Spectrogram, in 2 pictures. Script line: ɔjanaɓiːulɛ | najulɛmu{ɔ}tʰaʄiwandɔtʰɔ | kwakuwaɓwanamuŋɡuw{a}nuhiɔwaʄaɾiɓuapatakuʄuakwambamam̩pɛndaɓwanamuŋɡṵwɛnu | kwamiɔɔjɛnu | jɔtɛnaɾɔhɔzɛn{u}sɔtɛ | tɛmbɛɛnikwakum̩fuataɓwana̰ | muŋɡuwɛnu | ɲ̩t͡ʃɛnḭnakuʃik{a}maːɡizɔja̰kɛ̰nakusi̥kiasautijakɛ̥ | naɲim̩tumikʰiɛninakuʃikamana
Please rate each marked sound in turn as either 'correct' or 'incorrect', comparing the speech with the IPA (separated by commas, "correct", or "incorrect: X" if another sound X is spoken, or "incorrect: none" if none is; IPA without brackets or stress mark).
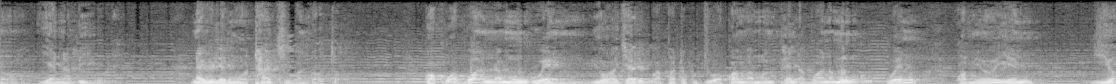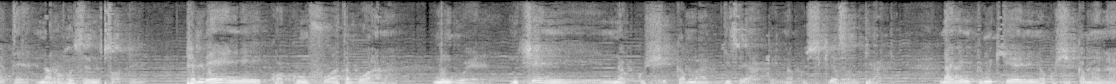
correct, incorrect: ɛ, correct, correct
